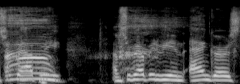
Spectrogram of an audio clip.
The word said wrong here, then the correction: Angers: today. But it's like everyone's like, no, it's Angers.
